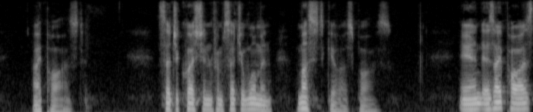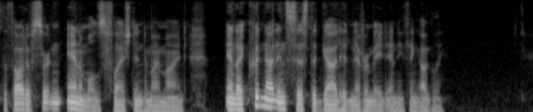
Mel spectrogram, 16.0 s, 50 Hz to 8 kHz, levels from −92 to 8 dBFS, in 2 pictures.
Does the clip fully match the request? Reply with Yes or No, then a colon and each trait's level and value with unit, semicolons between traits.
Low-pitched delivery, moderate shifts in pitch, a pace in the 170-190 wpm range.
No: very low, 95 Hz; average, 4.4 semitones; average, 145 wpm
